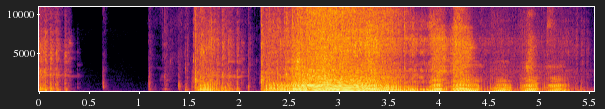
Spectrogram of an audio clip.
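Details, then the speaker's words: Stihl MS180C chainsaw, hard to keep running and dying when cutting on its side, with compression and spark present: it fires, revs briefly, then sputters in uneven bursts and dies even with feathered throttle; a faulty carburetor, fixed by a rebuild. "So, I can't get it to stay running and uh it'll just die off real quickly as I uh even if I try to feather the throttle."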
